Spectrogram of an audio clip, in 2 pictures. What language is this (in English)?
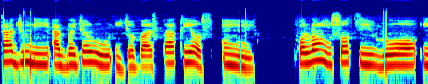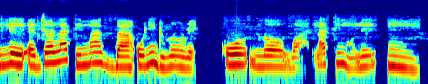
Yoruba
